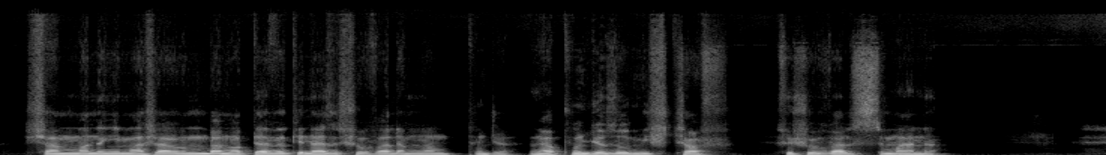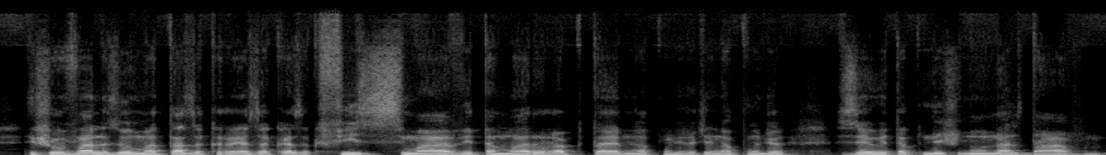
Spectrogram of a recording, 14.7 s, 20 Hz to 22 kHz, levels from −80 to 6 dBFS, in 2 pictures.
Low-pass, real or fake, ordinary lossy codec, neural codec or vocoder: none; fake; none; codec, 44.1 kHz, 2.6 kbps, SNAC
